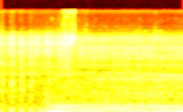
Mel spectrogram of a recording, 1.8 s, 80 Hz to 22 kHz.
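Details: 1988 Mercedes 300SE, about 309,000 miles (possibly nearer 400,000), restarted after a new fuel pump, new water pump and fresh gas. It cranks briefly, catches at once and settles into a steady, deep, even rumble: a healthy start.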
